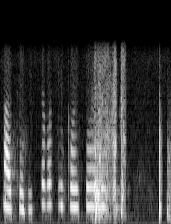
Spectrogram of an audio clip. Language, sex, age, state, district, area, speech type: Punjabi, female, 30-45, Punjab, Hoshiarpur, rural, conversation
